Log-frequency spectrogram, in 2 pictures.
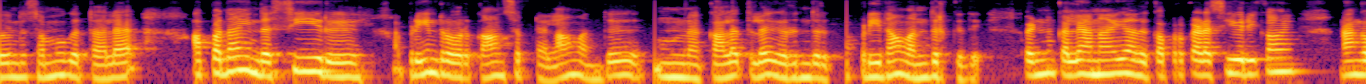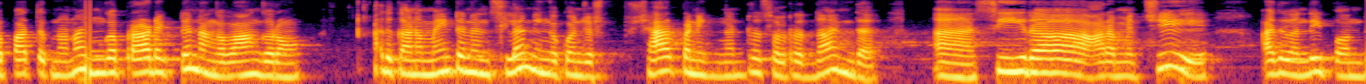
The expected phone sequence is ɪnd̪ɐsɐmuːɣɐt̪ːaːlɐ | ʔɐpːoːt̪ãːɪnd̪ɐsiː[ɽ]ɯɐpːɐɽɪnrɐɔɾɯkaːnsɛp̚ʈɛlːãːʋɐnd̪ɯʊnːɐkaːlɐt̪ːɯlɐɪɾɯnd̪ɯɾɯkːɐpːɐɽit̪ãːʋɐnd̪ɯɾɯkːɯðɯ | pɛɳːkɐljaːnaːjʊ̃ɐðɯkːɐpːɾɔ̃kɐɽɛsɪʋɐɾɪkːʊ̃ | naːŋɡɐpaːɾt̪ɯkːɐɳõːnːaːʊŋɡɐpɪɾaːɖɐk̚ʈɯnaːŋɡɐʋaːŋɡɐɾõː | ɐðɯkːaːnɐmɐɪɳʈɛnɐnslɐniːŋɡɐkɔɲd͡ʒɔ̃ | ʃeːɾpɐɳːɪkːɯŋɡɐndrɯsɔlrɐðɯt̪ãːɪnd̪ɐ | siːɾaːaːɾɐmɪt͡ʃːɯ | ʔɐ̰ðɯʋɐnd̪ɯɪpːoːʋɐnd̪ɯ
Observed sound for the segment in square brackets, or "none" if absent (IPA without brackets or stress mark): ɾ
